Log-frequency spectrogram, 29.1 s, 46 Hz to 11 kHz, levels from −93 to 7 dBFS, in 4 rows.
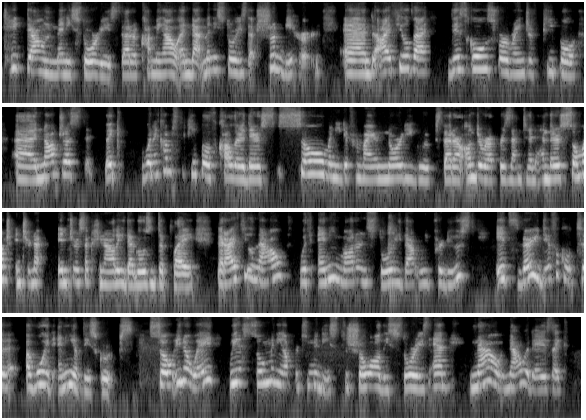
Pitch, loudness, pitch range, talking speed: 245 Hz, -22 LUFS, 225-285 Hz, 195 wpm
